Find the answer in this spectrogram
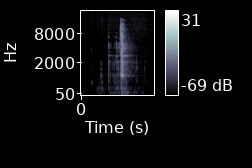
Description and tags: Taking a plate.
{"fr":"Prendre une assiette 2","desc":"Bruit d'assiette soulevée.","tags":"assiette couvert cuisine"}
